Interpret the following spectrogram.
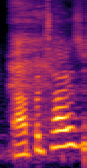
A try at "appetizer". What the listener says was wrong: No, I actually love the way you say appetizer because you've always said it like Appetizer. With an R, an extra R. Appetizer.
